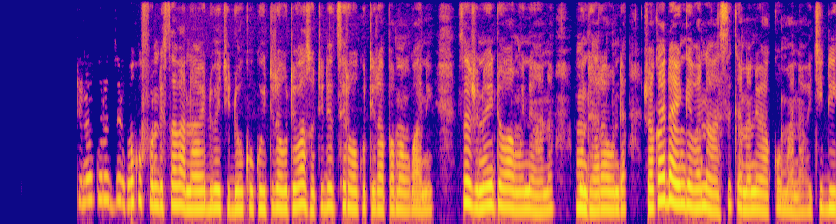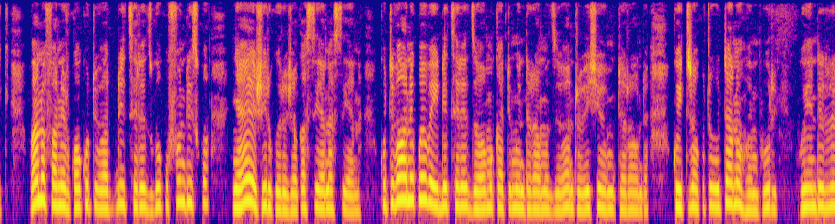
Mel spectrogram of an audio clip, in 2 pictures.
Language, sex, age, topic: Ndau, female, 36-49, health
